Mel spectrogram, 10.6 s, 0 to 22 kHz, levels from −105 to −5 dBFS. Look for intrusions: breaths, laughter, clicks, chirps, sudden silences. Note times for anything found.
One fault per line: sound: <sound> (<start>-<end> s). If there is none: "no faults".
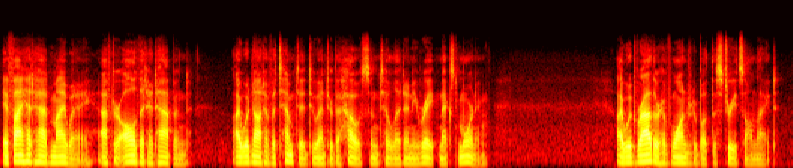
no faults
